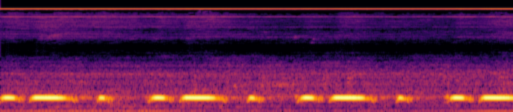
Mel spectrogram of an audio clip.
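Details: A singing dove gives low, soft hooting coos in a repeated short-long-short pattern, each phrase about a second apart.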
